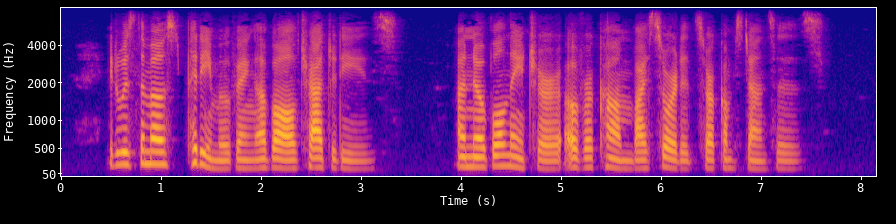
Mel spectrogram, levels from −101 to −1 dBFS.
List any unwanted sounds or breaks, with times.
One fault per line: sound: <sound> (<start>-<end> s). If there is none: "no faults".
no faults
